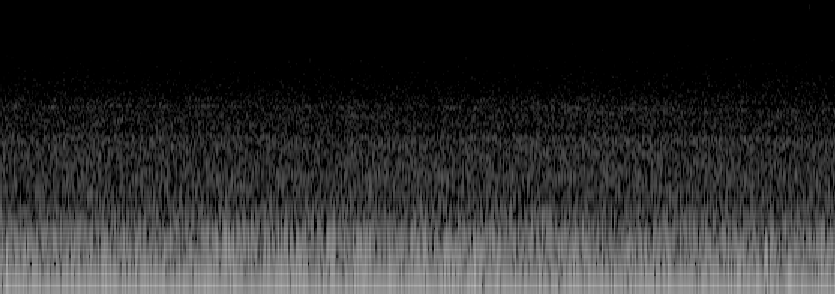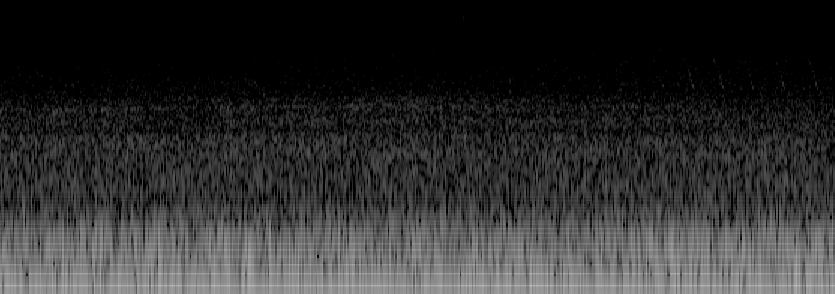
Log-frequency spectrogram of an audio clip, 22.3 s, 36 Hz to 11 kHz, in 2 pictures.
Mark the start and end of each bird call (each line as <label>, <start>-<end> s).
Northern Cardinal (Cardinalis cardinalis), 19.7-22.2 s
